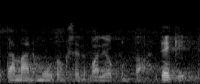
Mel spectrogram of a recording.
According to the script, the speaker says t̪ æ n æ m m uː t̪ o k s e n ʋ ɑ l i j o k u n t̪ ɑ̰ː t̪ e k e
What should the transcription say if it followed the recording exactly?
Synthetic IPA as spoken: t̪ æ m æ n m uː t̪ o k s e n ʋ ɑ l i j o k u n t̪ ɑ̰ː t̪ e k i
